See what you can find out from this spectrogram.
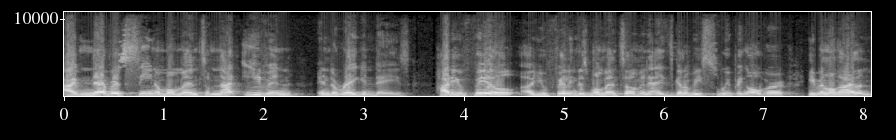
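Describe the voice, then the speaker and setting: This man speaks with a New York accent. His voice sits high in pitch. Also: ordinary pitch variation, fairly quick pace. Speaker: TV host. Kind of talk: interview.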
